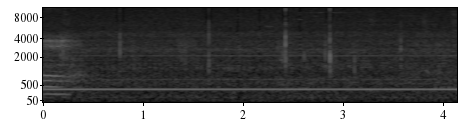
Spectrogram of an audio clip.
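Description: A steady hum at one pitch, with a couple of faint clicks about two and a half to three seconds in.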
